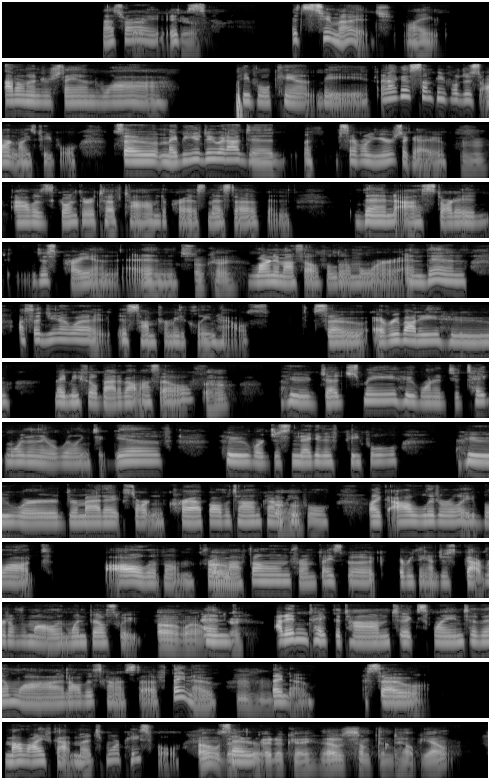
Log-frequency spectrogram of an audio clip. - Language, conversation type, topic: English, unstructured, How can I respond when people judge me for anxiety or depression?
- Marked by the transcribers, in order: other background noise; tapping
